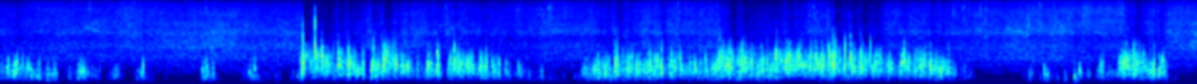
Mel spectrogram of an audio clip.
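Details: Gusts of wind buffet the microphone in surges alongside a low vehicle rumble in Kruger National Park, South Africa, with no lion calls among the bursts of noise.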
